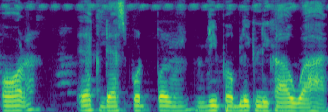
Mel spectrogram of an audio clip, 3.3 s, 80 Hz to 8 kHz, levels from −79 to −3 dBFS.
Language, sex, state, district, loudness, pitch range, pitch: Hindi, male, Jharkhand, Palamu, -16 LUFS, 115-125 Hz, 125 Hz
